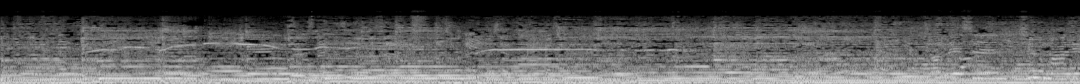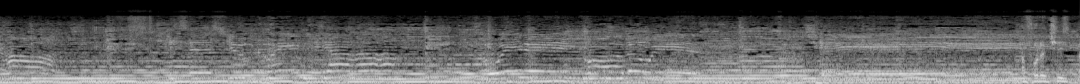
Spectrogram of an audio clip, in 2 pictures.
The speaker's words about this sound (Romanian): Nu prea mai fluieră bine. Ia. E un fluierat stins.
